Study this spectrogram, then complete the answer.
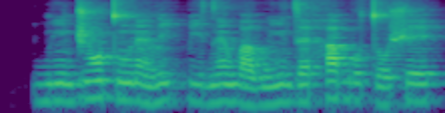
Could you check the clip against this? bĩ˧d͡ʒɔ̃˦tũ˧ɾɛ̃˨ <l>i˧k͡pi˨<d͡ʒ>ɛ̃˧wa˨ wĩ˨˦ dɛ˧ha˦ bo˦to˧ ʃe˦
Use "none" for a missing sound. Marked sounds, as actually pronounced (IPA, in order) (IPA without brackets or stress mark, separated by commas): l, d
